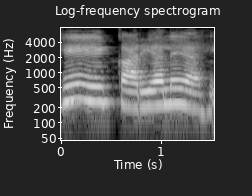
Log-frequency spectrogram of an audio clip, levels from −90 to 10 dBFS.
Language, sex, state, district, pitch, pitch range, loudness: Marathi, female, Maharashtra, Chandrapur, 230 Hz, 215-265 Hz, -12 LUFS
